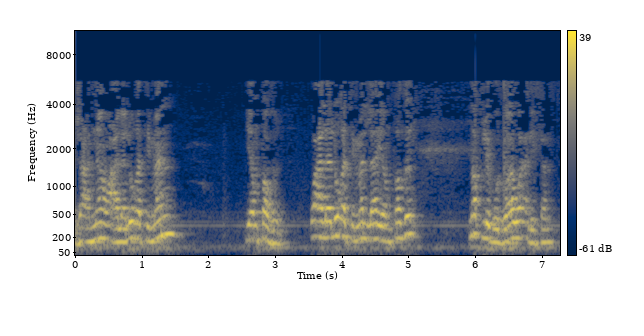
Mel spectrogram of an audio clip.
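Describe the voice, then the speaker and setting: A man giving a classroom grammar lesson, explaining step by step and often checking whether the class understood. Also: high-pitched. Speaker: grammar teacher. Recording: roomy, distant, dull lo-fi room recording with faint noise.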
